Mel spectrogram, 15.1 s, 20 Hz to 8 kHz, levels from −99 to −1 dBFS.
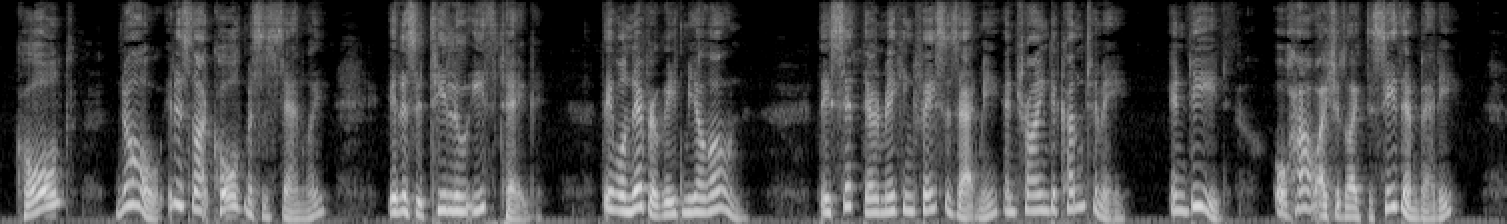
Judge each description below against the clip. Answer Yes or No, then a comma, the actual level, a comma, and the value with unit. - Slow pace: No, average, 165 wpm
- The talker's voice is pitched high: Yes, high, 195 Hz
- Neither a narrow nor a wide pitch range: No, wide, 7.8 semitones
